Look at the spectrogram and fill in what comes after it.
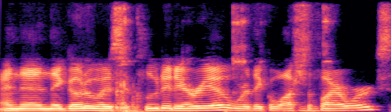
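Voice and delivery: ordinary talk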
